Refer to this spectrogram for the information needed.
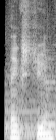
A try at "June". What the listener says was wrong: You're pronouncing stuff You said Jin. Or like, you said like Gene.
